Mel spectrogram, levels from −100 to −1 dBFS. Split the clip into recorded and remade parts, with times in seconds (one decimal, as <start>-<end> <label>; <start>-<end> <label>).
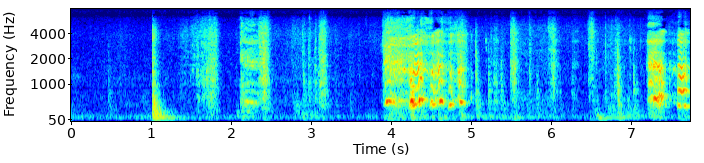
0.0-7.7 recorded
